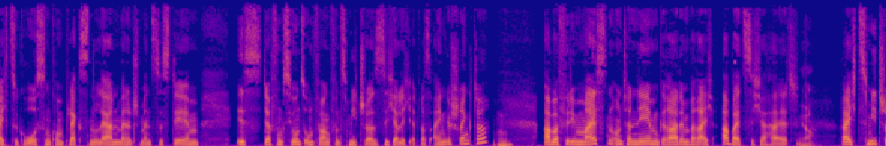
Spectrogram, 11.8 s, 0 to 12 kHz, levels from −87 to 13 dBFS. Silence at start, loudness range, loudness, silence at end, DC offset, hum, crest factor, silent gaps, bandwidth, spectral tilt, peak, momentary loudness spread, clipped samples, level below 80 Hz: 0 s; 5 LU; -24 LUFS; 0 s; under 0.1%; none; 20 dB; none; 12 kHz; -5 dB/octave; -4 dBFS; 11 LU; under 0.1%; -52 dBFS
